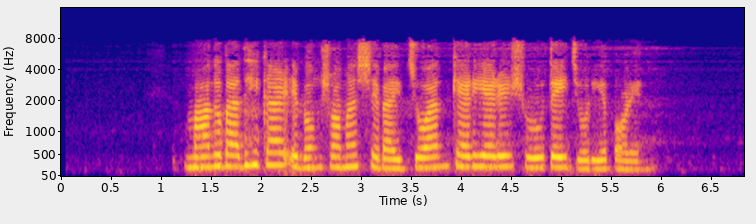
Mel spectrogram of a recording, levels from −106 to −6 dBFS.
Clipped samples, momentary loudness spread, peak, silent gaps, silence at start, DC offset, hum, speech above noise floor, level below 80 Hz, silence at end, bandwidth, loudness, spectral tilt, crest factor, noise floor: under 0.1%; 6 LU; -2 dBFS; none; 1.25 s; under 0.1%; none; 58 dB; -62 dBFS; 0.95 s; 8 kHz; -17 LUFS; -4 dB/octave; 16 dB; -75 dBFS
